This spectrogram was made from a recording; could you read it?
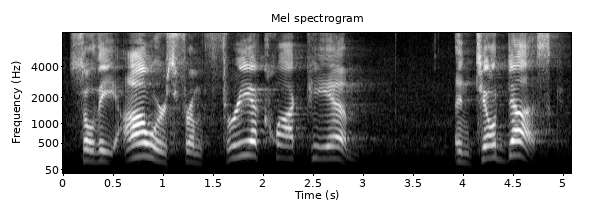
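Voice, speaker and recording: Animated male preacher teaching scripture. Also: high voice, takes it slowly. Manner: animated teaching with asides to the congregation. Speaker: pastor. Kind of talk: sermon.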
